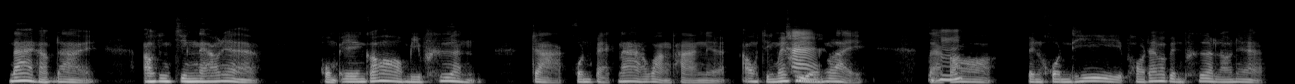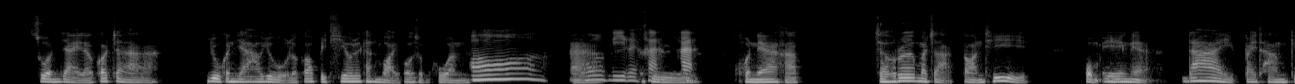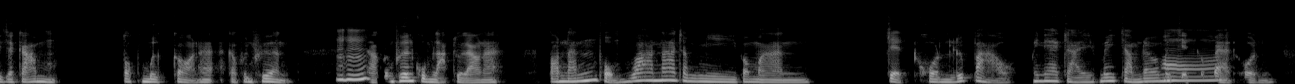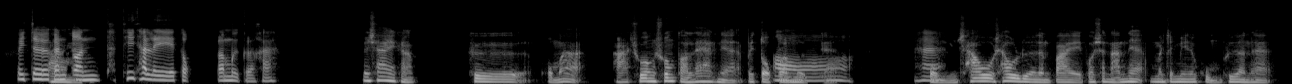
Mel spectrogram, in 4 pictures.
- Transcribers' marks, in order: none
- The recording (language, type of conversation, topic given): Thai, podcast, เล่าเรื่องคนแปลกหน้าที่กลายเป็นเพื่อนระหว่างทางได้ไหม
